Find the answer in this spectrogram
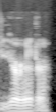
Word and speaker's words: ureter: you'll spell it right you return it's actually pronounced ureter um the urether connects the bladder to the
